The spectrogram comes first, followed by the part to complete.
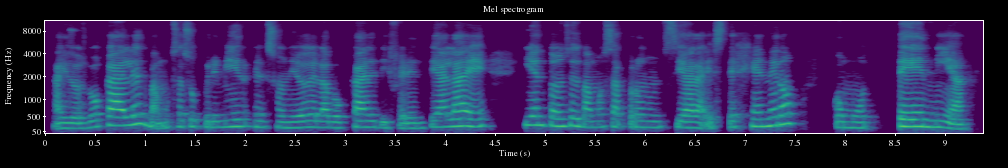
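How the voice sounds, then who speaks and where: A woman giving a recorded parasitology lecture, explaining terms in a measured way with frequent fillers. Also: medium pitch, a little mellow.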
